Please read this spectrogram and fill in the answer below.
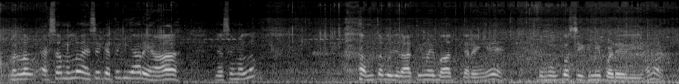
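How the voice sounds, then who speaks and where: Through noticeable background noise, a man with a Punjabi accent talks at a moderate pace in a high voice with ordinary pitch variation. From Punjab, India. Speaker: vlogger. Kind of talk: casual vlog. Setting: outdoors, riding on the road. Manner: conversational, with fillers and Hindi-English mixing.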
